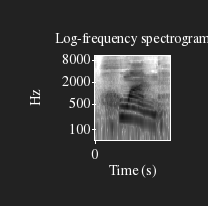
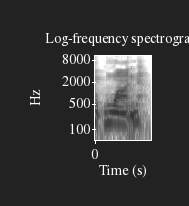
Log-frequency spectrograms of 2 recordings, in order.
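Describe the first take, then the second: First: It begins with a strong, harsh H sound. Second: It begins with a weak or no H sound. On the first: The speaker calls it right. "That J has to have a very strong H sound" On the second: The speaker calls it wrong. "Most people just say Juan"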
